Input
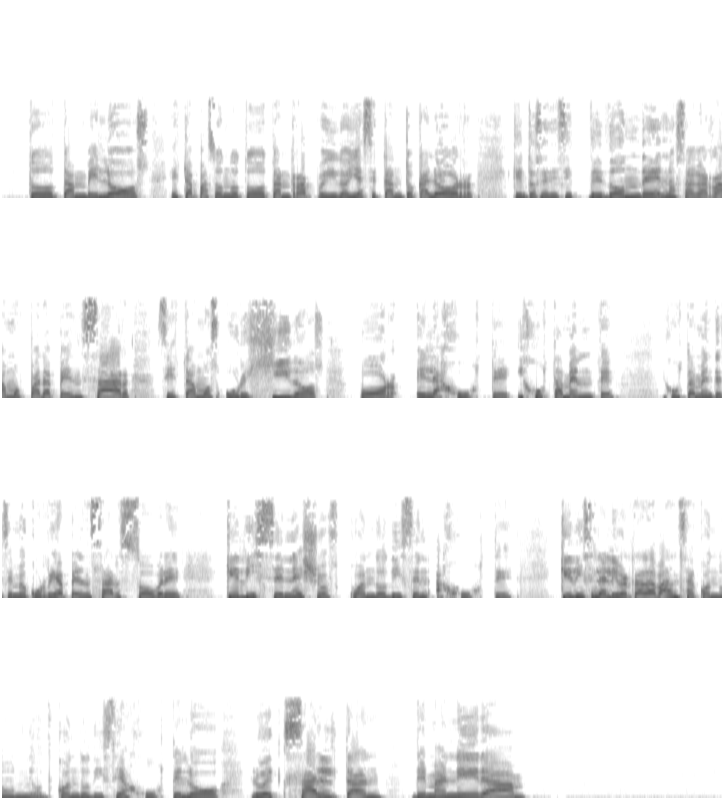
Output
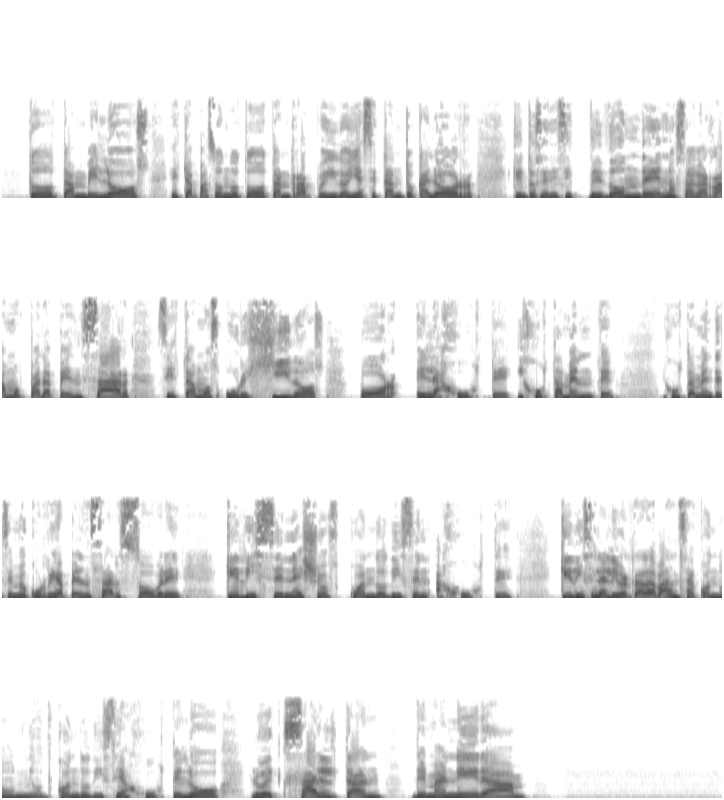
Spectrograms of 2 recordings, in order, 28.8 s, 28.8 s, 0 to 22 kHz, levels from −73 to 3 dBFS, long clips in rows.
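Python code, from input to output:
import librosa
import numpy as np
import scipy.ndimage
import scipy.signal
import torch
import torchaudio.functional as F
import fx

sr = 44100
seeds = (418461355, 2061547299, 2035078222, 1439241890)

y = fx.peak_eq(x, sr, hz=94.0, db=6.0, octaves=1.2)
y = y * 10.0 ** (5.5 / 20.0)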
